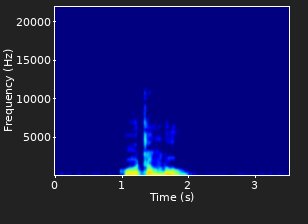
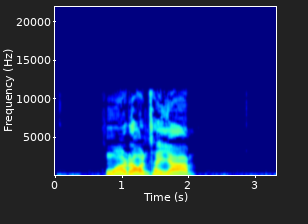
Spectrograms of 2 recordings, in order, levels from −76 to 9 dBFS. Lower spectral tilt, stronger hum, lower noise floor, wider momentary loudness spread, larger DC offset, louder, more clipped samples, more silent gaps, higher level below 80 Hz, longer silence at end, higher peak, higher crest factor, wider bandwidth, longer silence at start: first, -9.5 dB/octave vs -4.5 dB/octave; neither; first, -74 dBFS vs -59 dBFS; about the same, 10 LU vs 9 LU; neither; second, -25 LUFS vs -20 LUFS; neither; neither; second, -68 dBFS vs -48 dBFS; first, 1.55 s vs 1.3 s; second, -10 dBFS vs -4 dBFS; about the same, 18 dB vs 20 dB; second, 7.8 kHz vs 11.5 kHz; first, 1.05 s vs 0.75 s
